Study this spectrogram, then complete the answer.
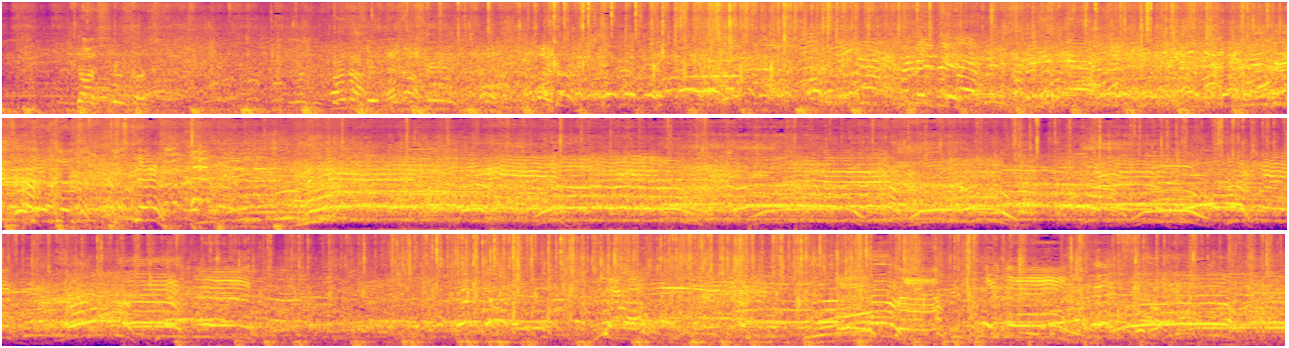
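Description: A large stadium crowd chants and sings loudly in rhythm.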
